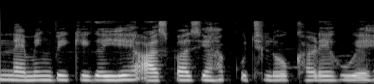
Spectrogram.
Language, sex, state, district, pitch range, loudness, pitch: Hindi, female, Punjab, Kapurthala, 195-205 Hz, -17 LUFS, 200 Hz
